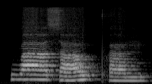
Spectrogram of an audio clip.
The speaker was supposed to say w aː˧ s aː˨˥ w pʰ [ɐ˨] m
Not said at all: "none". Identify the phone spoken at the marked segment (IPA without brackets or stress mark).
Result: ɐ˨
